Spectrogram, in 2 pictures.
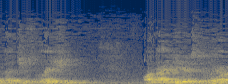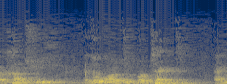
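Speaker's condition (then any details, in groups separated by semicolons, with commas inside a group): No condition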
